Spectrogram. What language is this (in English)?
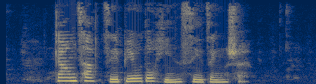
Cantonese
